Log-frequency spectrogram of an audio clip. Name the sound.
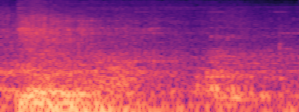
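dinosaur roar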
